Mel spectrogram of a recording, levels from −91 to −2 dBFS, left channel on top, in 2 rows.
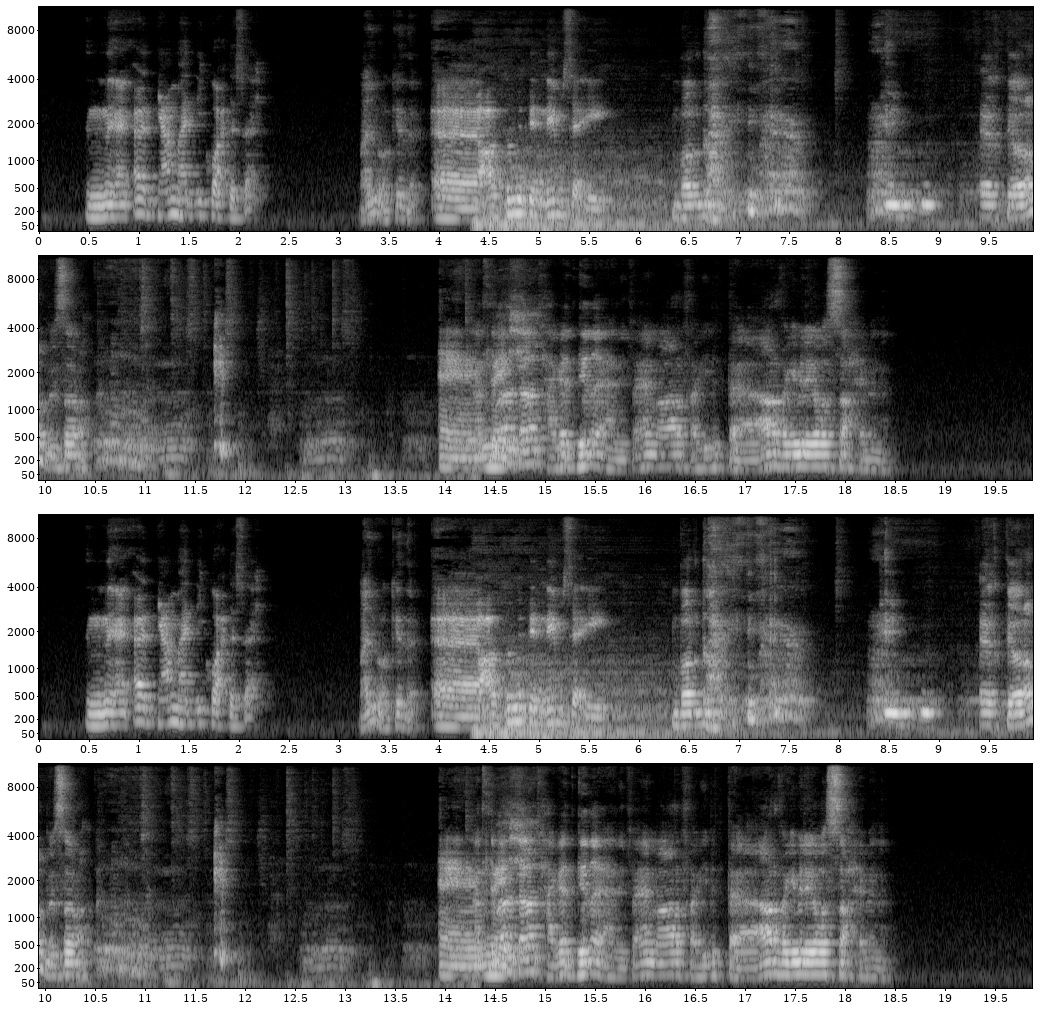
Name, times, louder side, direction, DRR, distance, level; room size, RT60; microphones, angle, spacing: voice 1, 0.5-2.2 3.9-5.7 11.7-11.8 13.9-14.8 15.2-15.4, right 1 dB, 5° right, 0.5 m, -26 dB
voice 2, 3.2-3.8 6.3-7.4 8.4-9.0 9.4-10.5 14.3-18.4, right 2 dB, 90° right, 0.8 m, -26 dB
sound 1, 4.3-8.0, right 1 dB, 35° right, 0.8 m, -35 dB
Growling, 6.6-14.3, left 1 dB, 30° left, 1.1 m, -38 dB
3.2 x 2.6 x 3.9 m
head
